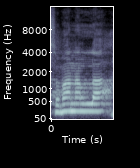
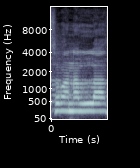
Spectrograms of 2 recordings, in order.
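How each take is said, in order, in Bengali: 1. এটা দ্রুত বলা হয়, শেষের 'h' বাদ দিয়ে। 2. এটা দ্রুত বলা হয়, শেষের 'h' বাদ দিয়ে।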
